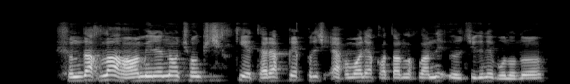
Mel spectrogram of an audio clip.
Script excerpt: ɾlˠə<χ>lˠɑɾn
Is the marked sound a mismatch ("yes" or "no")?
no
